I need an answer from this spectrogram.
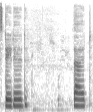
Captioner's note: speaking French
